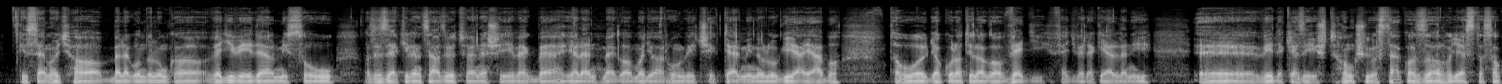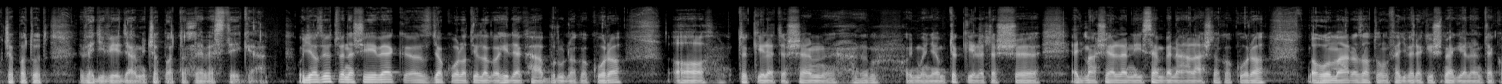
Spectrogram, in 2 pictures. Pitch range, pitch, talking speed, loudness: 80-90 Hz, 85 Hz, 120 wpm, -18 LUFS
